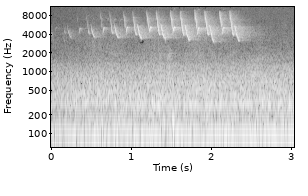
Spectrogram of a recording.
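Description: An ovenbird sings a rapid series of about ten bright, repeated two-part notes that grow louder toward the end, over a low steady background hum.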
